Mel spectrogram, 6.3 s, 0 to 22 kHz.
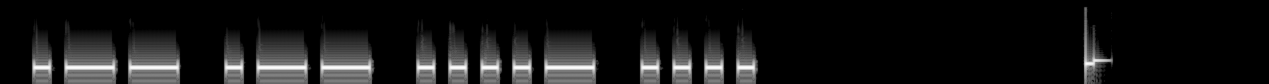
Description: Morse code, heard as a keyed tone, about 16 wpm, 700 Hz. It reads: WW4H
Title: USA Callsign DE Callsign - 4 Characters - 15wpm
